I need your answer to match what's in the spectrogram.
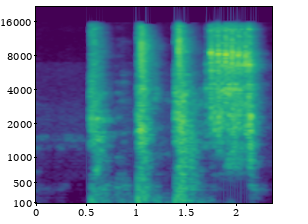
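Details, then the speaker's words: Mantis tiller engine before carb rebuild, recoil pulled four or five times: each pull gives a strong, firm puff and resistance; compression is good. "now that's compression okay"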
